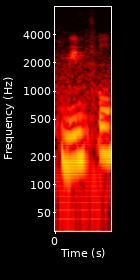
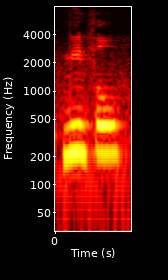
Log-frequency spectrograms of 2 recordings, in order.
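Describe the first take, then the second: First: Meanful asked softly with a rising, unsure tune; doubtful question. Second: Said in the usual way. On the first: Real, not acted. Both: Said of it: "That's not a word".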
